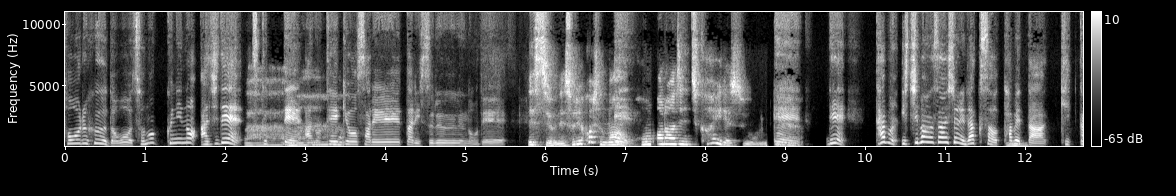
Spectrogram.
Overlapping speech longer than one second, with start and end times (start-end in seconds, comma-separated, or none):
2.2-3.6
